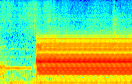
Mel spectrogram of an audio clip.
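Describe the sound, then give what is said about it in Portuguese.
A doorbell buzzes loud, a steady harsh electric drone that starts abruptly after a brief quiet moment and holds unbroken to the end. No one speaks. “Algumas horas mais tarde, a campainha toca.”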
